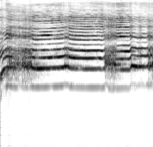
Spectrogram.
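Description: A young man's loud, sustained yell, one long shout held at a high, steady pitch.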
